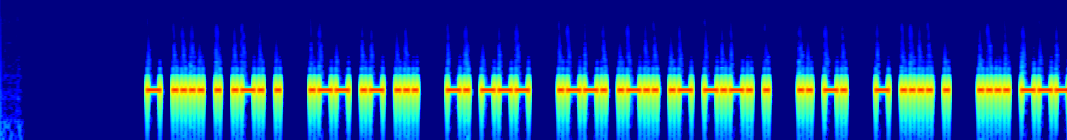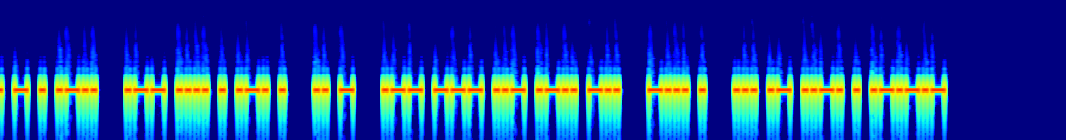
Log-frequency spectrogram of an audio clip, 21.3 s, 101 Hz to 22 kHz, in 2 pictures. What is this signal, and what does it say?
Morse code, heard as a keyed tone, about 28 wpm, 700 Hz. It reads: THERE WAS NO PLACE IN THE HOTEL WHERE IT WOULD BE SAFE.
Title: Sentences from Top 1600 Words 28wpm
